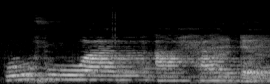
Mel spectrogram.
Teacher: jadi tidak diengung tapi jelas tegas ya tapi tidak loncat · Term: Idhar izhar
